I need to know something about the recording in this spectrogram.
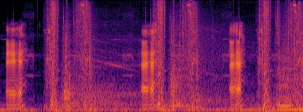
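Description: A heavy lever clunks as it is pulled.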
